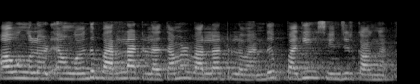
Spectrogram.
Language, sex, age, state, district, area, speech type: Tamil, female, 30-45, Tamil Nadu, Cuddalore, rural, spontaneous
